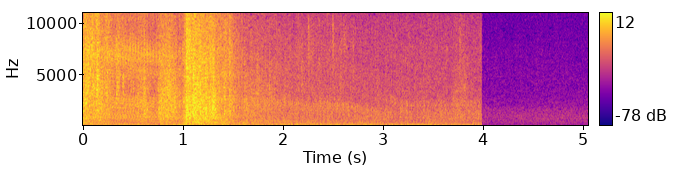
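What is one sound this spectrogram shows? An explosion roars and rumbles.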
